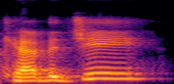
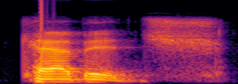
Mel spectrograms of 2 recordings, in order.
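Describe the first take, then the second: First: An extra vowel sound follows the final consonant. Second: The word ends cleanly on the final consonant. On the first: The speaker calls it wrong. "Not cabbagee" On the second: The speaker calls it right. "cabbage, C A B B A G E, cabbage"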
